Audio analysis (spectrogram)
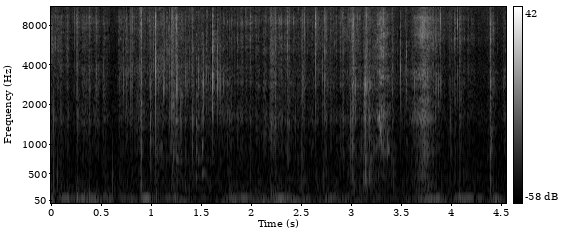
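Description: A solid pink rounded bar of soap held in the hand is shaved with a metal blade into curled flakes. Each pass gives a quiet, dry, crinkly scrape with short bright crunches, heard over a steady low hum.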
